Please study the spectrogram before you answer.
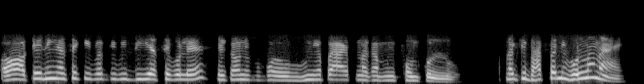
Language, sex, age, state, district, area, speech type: Assamese, female, 45-60, Assam, Goalpara, rural, conversation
